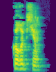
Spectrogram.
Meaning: 1. corruption (act of corrupting) 2. corruption (state of being corrupt) 3. corruption (putrefaction) 4. corruption (bribing)
- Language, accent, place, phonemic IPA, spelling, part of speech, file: French, France, Lyon, /kɔ.ʁyp.sjɔ̃/, corruption, noun, LL-Q150 (fra)-corruption.wav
